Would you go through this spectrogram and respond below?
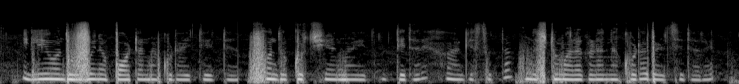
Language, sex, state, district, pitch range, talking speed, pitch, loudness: Kannada, female, Karnataka, Gulbarga, 225-240 Hz, 130 wpm, 225 Hz, -20 LUFS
